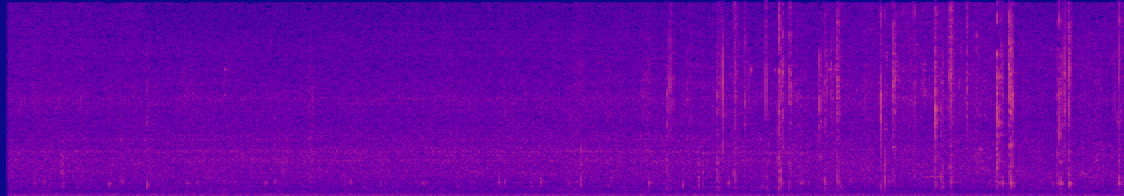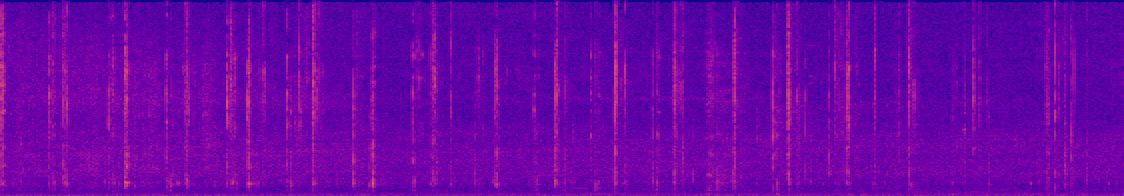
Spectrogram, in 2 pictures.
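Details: Hoofbeats of a strawberry roan Tennessee Walking Horse stallion ridden by a young girl on a ladies' trail ride in Macedonia, Texas; sharp clip-clop strikes become clearer midway, over steady low rumble.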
